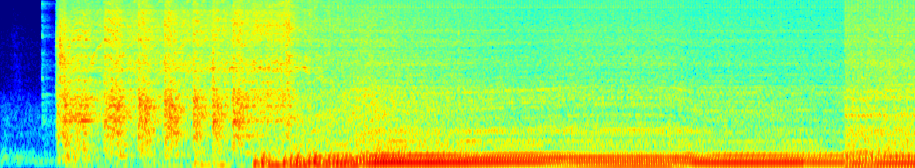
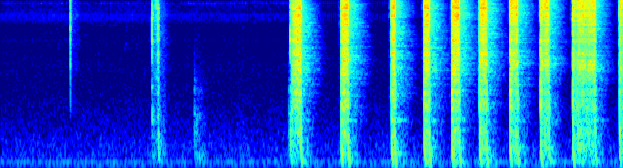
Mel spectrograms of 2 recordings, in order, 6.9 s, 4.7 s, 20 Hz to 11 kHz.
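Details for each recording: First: Mitsubishi Evo (Tommi Makinen edition), restored 2019, after injector electrical testing and DIY cleaning fixed jammed injector 3: quick crank, clean start, brief rev, then smooth even idle with no misses despite old fuel. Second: Mitsubishi Evo (Tommi Mäkinen) with hard starting and rough idle: stuck injector bench-pulsed from a new battery with injector cleaner fed in; faint ticks, then crisp clicks about four per second as the injector frees and snaps fully open.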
